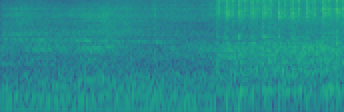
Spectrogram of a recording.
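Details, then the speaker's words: Mio Sporty scooter after replacing timing chain, worn tensioner and rocker arm without overhaul, previously rattling and clattering: steady low putter at idle with no rattle or ticking from the head; top end healthy. "Guys, nahandar na po yan. Tahimik na po yung head niya."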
